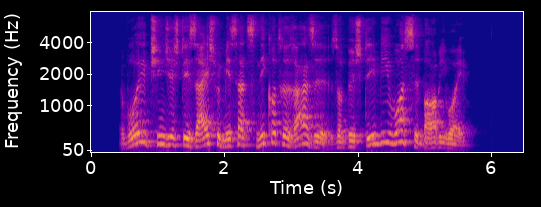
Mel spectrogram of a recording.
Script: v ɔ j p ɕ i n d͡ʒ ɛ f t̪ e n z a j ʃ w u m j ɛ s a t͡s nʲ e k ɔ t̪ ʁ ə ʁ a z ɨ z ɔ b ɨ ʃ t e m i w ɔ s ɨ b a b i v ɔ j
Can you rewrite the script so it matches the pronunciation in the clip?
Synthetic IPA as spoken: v ɔ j p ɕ i n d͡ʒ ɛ ʃ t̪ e z a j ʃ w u m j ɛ s a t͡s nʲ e k ɔ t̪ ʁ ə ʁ a z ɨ z ɔ b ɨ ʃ t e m i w ɔ s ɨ b a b i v ɔ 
